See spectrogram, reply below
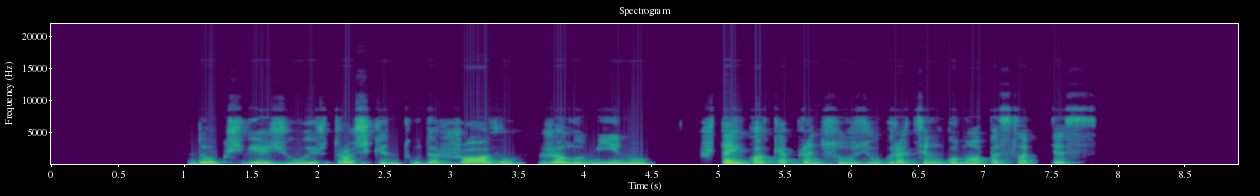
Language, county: Lithuanian, Alytus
